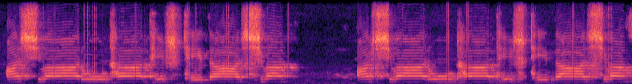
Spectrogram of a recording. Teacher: ఇక్కడ రూఢలో డ మహాప్రాణం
